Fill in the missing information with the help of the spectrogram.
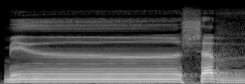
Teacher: میں سے شین ہے، تو اخفا ہوگا، اس کو کہتے ہیں اخفاء حقیقی، ایک الف کے برابر ناک میں آواز چھپائیں گے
